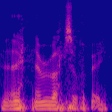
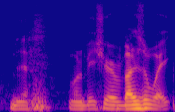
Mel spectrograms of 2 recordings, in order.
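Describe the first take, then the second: First: Quieter, laughing through the words. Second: Said in the usual way. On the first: Real, not acted. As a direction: chuckle as you repeat it. Repeats joke with a laugh.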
